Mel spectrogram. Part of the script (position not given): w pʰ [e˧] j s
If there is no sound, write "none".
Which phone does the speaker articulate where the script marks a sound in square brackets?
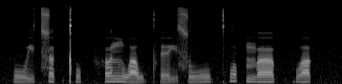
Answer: e˨˩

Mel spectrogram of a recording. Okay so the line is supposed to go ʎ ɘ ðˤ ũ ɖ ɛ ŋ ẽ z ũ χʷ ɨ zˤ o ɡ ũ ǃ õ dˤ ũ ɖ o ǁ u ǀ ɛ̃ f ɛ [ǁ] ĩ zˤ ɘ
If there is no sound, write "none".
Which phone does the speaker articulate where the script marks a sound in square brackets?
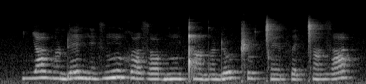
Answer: ǀ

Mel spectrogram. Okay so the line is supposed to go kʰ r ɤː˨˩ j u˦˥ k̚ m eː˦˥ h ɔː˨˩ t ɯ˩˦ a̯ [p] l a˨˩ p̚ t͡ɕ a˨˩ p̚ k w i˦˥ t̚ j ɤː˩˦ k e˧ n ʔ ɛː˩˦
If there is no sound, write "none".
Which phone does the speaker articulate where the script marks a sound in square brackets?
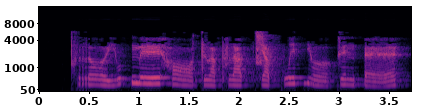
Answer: pʰ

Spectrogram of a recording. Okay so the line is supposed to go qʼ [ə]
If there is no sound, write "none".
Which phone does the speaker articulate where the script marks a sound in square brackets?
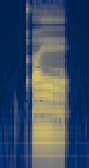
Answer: æ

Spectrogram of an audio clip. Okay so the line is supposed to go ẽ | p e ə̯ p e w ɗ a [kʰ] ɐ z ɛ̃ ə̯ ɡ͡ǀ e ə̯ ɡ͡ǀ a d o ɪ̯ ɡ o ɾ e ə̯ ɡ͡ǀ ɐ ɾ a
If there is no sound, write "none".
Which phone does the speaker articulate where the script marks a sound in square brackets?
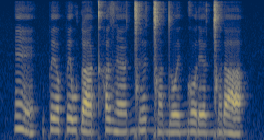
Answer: kʰ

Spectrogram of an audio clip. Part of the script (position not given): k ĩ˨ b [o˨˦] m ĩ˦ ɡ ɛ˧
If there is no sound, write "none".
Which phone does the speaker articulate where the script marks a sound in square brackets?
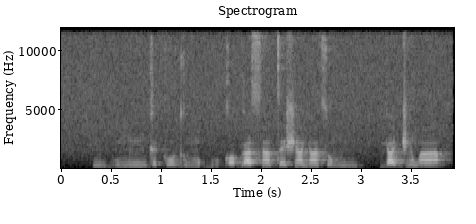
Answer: u˨˦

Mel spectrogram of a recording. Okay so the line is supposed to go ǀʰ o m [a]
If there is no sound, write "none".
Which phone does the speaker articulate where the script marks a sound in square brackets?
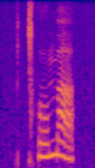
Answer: a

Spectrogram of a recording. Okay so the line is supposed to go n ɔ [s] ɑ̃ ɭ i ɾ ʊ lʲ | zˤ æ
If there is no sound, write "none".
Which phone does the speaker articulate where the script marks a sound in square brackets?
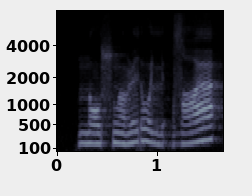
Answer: sʷ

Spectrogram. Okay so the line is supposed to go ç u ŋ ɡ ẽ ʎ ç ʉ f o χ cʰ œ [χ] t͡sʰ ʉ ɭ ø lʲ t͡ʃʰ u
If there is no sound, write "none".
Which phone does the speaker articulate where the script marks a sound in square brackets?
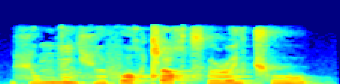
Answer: χ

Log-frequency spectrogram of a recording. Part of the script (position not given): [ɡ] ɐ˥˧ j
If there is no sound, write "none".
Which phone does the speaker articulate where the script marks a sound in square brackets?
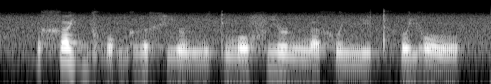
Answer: x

